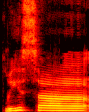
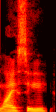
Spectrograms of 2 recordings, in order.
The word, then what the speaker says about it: Lysse: for our audio listeners, it's spelled Lysse, which I think somebody reading that who didn't know otherwise would say, wasn't it pronounced like Lisa or something like that? Who's he getting a gun that shoots ping pong balls for? Well, my dad specifically knew that Chester pronounced this name Lacey because it is Chester's official nickname for him.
